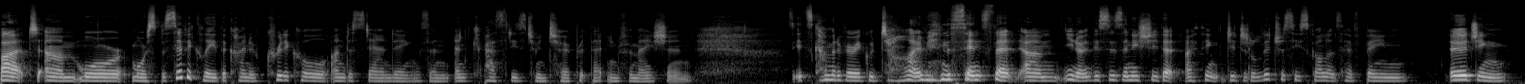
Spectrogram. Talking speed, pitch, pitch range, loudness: 175 wpm, 170 Hz, 160-195 Hz, -28 LUFS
